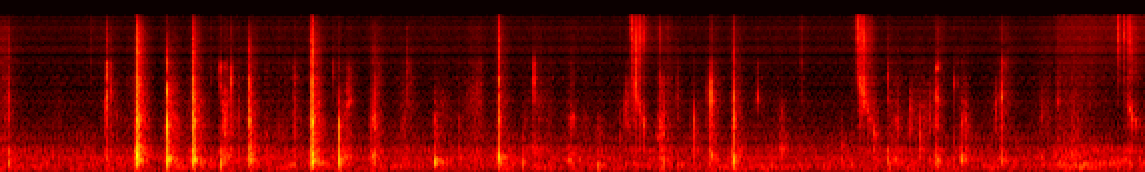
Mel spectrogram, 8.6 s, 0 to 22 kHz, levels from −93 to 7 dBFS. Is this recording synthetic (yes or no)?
yes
